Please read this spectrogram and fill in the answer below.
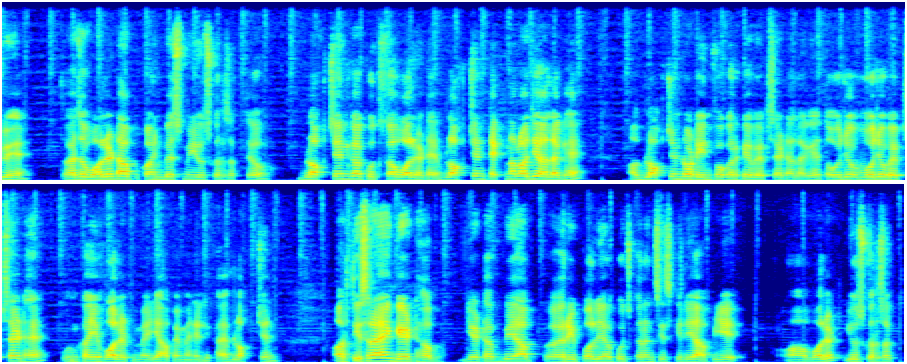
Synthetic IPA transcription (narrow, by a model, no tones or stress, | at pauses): biɦɛː | t̪oɛːsaʋɔːləʈaːpkɔːɪɳɖbeːsmẽjuːzkɐɾsɐk̚t̪eɦoː | blɔːkt͡ʃeːnkaxʊd̪kaʋɔːləʈɦɛ̰blɔːkt͡ʃeːnʈeːknɔːlɔːd͡ʒiɐləɡɦɛː | ɔːɾblɔːkt͡ʃeːnɖɔːʈɪnfokɐɾkeʋeːbsaːɪʈɐləɡɦɛt̪od͡ʒoʋod͡ʒoːʋeːbsaɪʈɦɛʊnkajeʋɔːləʈmẽjɐɦãpemɛ̃ːnelɪkʰaɦɛblɔːkt͡ʃeːn | ɔ̰ːɾt̪iːsɾaɦɛɡeːʈɦəbɡeːʈɦəbbʱiaːp̚ɾiːpəljakʊt͡ʃʰkɐɾə̃nsiskelieaːpje | ʋɔːləʈjuːzkɐɾsɐk̚t̪e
